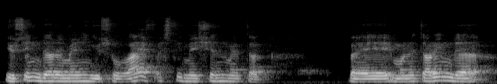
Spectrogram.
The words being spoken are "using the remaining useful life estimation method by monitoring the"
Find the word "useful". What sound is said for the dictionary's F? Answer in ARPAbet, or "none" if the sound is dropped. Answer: none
